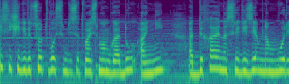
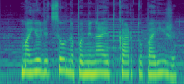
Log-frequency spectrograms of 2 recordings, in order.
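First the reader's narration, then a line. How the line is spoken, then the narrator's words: Grim joking. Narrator (Russian): Актриса сама мрачно шутила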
